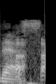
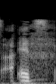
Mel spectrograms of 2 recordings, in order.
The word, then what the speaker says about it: NES: Okay, I remember that's actually, if we go back to our first conversation at Denny's, I didn't have the heart to correct you when you said mess. I was like, I thought in my head, did he really just say mess? – I can just see the hate mail flowing in now. – Yeah, it's NES. It's NES.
